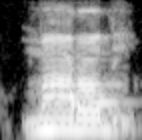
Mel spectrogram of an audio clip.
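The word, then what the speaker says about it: مرض: Ini bacanya khafifil maradi. Bukan marid, maradi. Fathah.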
